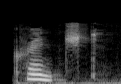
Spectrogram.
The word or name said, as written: crinched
